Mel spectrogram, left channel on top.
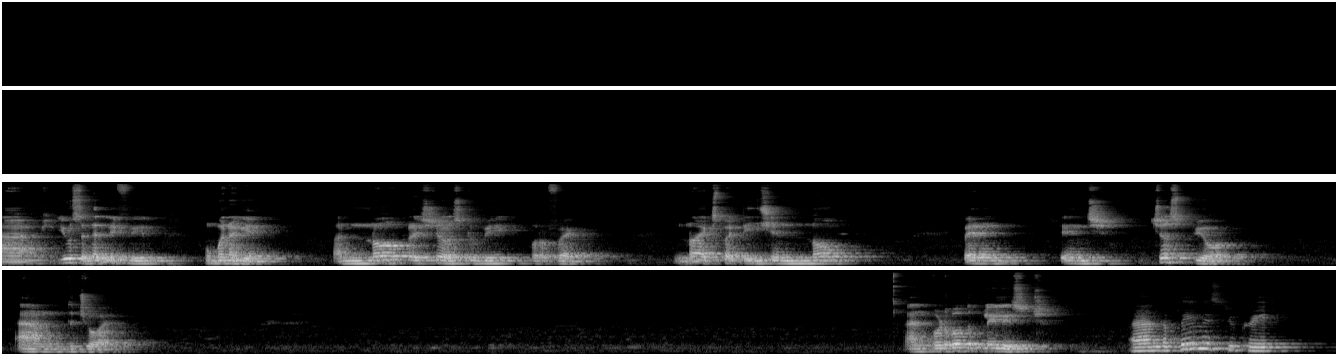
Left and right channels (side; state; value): left; silent; 63 dB below the other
